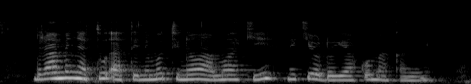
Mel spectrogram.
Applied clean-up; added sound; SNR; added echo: none; none; none; reverberation time 0.4 s.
